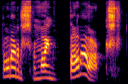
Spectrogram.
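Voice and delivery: high, slow underwater exclamation; bubbling exclamation. A narrator's reading. Boko has slid into the sea, bubbling. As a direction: exclaim it slowly as if bubbling in water. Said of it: "exclaimed Boko".

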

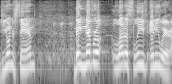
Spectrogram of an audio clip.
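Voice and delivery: ordinary talk

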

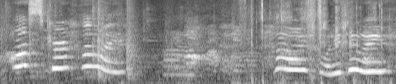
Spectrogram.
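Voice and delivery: high squeaky voice for a pet; sing-song high greeting to a pet. Real, not acted.

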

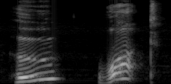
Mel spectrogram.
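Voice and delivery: loud, high startled roar; giant's bellow. A narrator's reading. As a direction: bellow as a giant jolted awake. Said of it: "bellowed the giant".

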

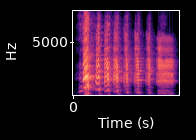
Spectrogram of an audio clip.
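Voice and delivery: high, loud evil cackle; wicked witch cackle. Acted. Witch gloating over the children, loud evil cackle. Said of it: "she laughed wickedly".

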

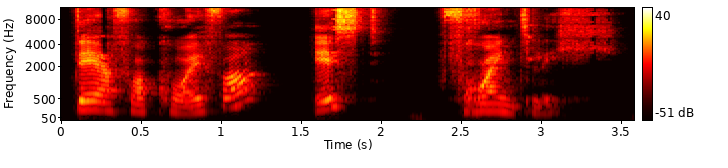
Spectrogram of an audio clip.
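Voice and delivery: Der Verkäufer ist freundlich, very slowly with pauses; slow German example. Shown as a demonstration. Teacher reads the example sentence to learners, very slowly. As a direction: dictate the sentence slowly in two parts. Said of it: "Primeiro exemplo".

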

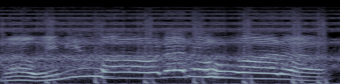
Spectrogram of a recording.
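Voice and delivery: high, loud, stretched-out pleading; panicked wail. Real, not acted. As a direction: wail it as the chaser closes in. Enemy is catching up.

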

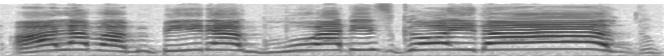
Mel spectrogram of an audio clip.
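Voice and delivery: loud, high, stretched-out shriek of surprise; excited shout. Real, not acted. Streamer shrieks at a surprise donation, loud and drawn out. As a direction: yell it out, floored by the donation. Huge donation from Vampira arrives.

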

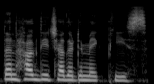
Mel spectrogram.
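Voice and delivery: usual speaking voice

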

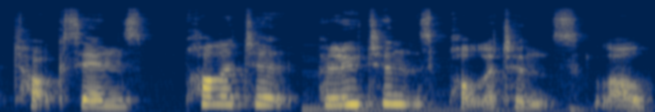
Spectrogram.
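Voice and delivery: stiff lips from dried clay; talking with tight facial skin; through a dried face mask. Real, not acted.

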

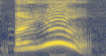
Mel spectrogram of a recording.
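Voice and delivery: YOU thrown high and loud; emphatic YOU. Acted. Guide revealing who set the goal, stress on YOU. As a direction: punch the word YOU with a big rise and fall.

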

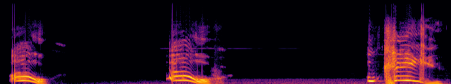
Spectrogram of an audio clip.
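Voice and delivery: high, startled cries; shocked yelps. Real, not acted. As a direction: yelp in shock. Shocked at allies buried alive.

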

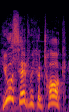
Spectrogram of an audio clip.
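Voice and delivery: imitating the girlfriend's complaint. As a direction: pitch it up as the protesting girlfriend. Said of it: "And she says".

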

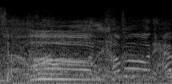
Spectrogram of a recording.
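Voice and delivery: drawn-out, high gasp of wonder; long gasp. Pretend. Gamer spots items they want for sale, long gasp. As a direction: suck in a long excited breath. Gasps on spotting items wanted.

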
